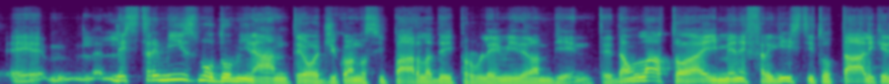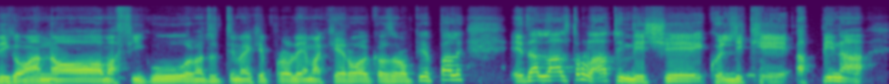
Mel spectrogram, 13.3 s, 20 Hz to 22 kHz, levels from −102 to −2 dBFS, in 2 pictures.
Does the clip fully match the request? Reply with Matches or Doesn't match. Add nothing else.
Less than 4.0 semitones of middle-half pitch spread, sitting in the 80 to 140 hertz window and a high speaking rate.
Doesn't match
